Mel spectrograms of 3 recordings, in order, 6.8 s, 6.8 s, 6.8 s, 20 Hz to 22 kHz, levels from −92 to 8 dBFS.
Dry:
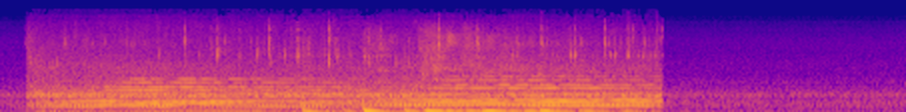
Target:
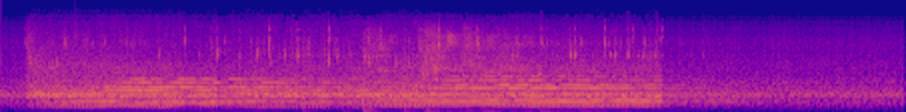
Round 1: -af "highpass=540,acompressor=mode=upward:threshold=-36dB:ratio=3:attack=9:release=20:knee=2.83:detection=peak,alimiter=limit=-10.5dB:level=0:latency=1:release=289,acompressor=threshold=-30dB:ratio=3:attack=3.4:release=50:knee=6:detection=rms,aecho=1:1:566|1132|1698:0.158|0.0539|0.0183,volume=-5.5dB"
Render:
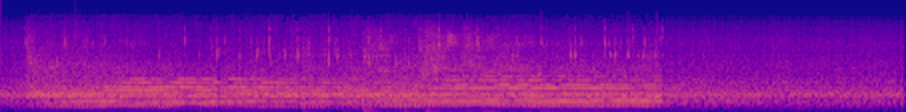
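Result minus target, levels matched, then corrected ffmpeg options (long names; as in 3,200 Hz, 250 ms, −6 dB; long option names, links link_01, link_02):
downward compressor: peak gain reduction +6 dB
-af "highpass=540,acompressor=mode=upward:threshold=-36dB:ratio=3:attack=9:release=20:knee=2.83:detection=peak,alimiter=limit=-10.5dB:level=0:latency=1:release=289,acompressor=threshold=-21dB:ratio=3:attack=3.4:release=50:knee=6:detection=rms,aecho=1:1:566|1132|1698:0.158|0.0539|0.0183,volume=-5.5dB"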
